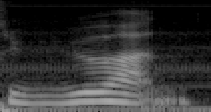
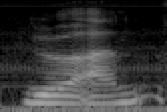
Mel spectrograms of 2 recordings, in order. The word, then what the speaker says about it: yuan: okay for this cash our monetary unit is young but in Chinese the right pronunciation is yuan second top okay so actually I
